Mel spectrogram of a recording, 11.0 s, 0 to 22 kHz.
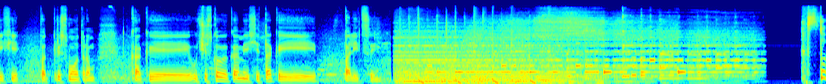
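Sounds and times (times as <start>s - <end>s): electronic theme music: 5.2s - 10.2s.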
